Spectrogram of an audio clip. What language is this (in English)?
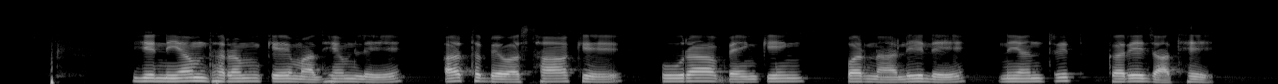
Chhattisgarhi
